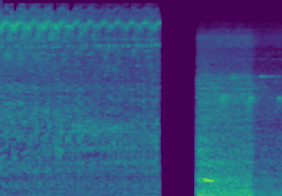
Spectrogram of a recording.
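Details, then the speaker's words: Mahindra Xylo diesel idling with belt squeal: high, thin squeal persists after the first belt and adjuster are removed. "நண்பா அப்படியே வந்து அப்படியே sound வரதான் செயுது. அது எதுலன்னு நம்ம பார்கலாம். சவுண்ட் வரதான் செய்யுது."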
